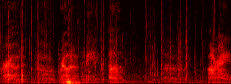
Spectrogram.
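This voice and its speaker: Amid noticeable background noise, a woman whispers at a very slow pace. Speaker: ASMR artist. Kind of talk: ASMR sleep roleplay. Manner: whispered.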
